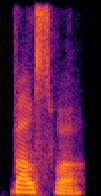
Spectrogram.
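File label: "voussoir", Indian English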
